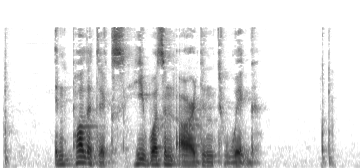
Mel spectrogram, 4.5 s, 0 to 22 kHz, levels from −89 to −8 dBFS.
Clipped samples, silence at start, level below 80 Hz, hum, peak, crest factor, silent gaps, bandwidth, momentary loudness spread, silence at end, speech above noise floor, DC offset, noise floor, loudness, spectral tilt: under 0.1%; 0.05 s; -48 dBFS; none; -4 dBFS; 22 dB; none; 11.5 kHz; 12 LU; 0.35 s; 51 dB; under 0.1%; -74 dBFS; -24 LUFS; -4.5 dB/octave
